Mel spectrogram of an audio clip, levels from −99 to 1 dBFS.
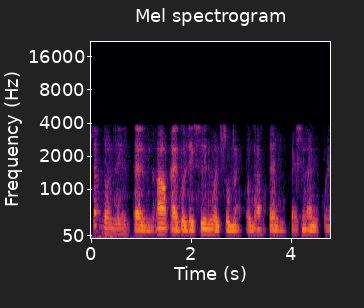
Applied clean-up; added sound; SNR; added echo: neural mask model DeepFilterNet 3.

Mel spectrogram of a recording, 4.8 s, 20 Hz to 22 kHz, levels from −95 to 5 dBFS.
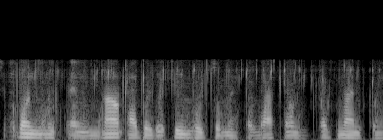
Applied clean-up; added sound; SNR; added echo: neural separator model SepFormer WHAMR!.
